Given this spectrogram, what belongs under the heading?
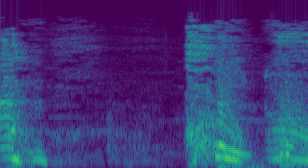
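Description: A short cough near the start, then quiet, followed by someone speaking close by.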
